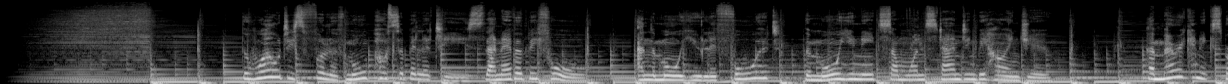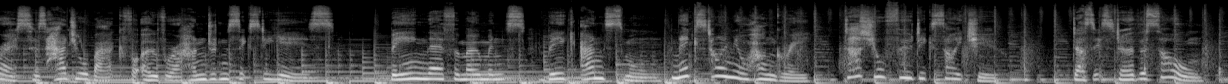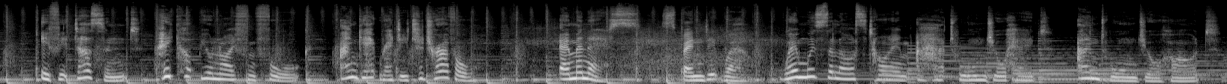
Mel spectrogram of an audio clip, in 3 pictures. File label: Commercial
